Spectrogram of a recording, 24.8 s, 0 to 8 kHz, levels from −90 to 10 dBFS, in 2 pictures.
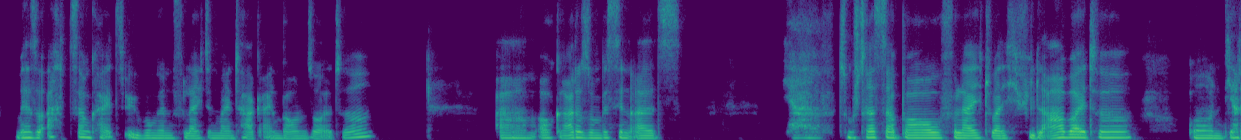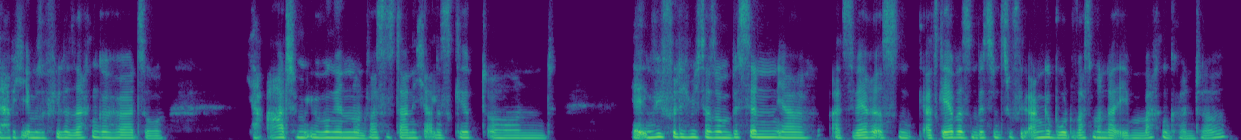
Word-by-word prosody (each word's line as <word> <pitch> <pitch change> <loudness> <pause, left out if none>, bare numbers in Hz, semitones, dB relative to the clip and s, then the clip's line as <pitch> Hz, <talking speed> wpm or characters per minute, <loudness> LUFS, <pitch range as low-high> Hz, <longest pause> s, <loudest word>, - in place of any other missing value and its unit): mehr 160 0 0
so 155 - 0
Achtsamkeitsübungen 140 -5 -5
vielleicht 135 0 -5
in 140 - -7
meinen 135 -1 -6
Tag 120 -1 -6
einbauen 130 0 -7
sollte 170 - -5 1.2
ähm, 145 -1 -4
auch 145 +1 -4
gerade 150 +4 0
so 150 -1 -3
'n 145 - -2
bisschen 155 -1 -3
als 140 +1 -3 1.0
ja - - -6 0.2
zum 170 - -3
Stressabbau, 150 -2 +2
vielleicht, 145 -1 +1
weil 140 -1 +2
ich 135 +1 -7
viel 145 0 -1
arbeite 165 +1 +3 0.5
und 140 -2 -2
ja, 160 0 +1
da 145 - +2
habe 145 - -2
ich 155 - -5
eben 155 -1 +3
so 150 - -1
viele 160 +1 0
Sachen 155 +3 +1
gehört, 155 -1 +1
so 135 -2 -4 0.8
ja - - -4
Atemübungen 165 -2 +3
und 145 -3 0
was 155 +2 -1
es 175 - -6
da 150 - +2
nicht 150 0 -1
alles 150 -3 -3
gibt 160 -2 -2
und, 145 -2 -3 0.8
ja, - - +6
Irgendwie 185 +4 +6
fühle 190 - +3
ich 180 - +4
mich 185 -2 +4
da 175 - +4
so 165 - +5
'n 160 -1 +4
bisschen, 175 +1 +4
ja, 160 -2 +2 0.2
als 145 - -4
wäre 155 +2 +4
es 155 - -1
'n 155 -3 -2
als 145 -1 0
gäbe 165 +1 +7
es 165 0 +3
'n 160 - 0
bisschen 160 +1 -1
zu 175 - -5
viel 155 - -3
Angebot, 160 -1 +3
was 150 +2 -1
man 160 -4 +3
da 145 -1 +3
eben 145 0 -2
machen 150 +1 -2
könnte 140 +10 -4
155 Hz, 175 wpm, -24 LUFS, 145-165 Hz, 1.2 s, gäbe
